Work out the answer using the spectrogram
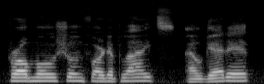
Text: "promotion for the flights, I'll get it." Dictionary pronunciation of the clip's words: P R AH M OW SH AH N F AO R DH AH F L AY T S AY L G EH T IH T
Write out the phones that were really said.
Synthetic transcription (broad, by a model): P R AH M OW SH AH N F AO R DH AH P L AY T S AY L G EH T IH T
